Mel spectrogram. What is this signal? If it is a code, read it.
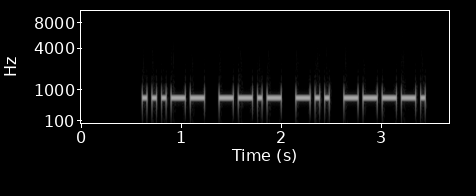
Morse code, heard as a keyed tone, about 25 wpm, 700 Hz. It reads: 3QD9
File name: practice / 25wpm / Four Letter-Number Combinations - 25wpm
